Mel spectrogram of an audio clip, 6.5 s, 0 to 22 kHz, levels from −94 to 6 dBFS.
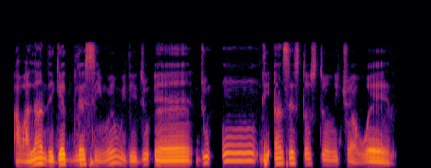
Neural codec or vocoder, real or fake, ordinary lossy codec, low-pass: none; real; none; none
